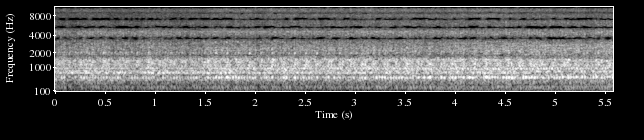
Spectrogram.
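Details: Skoda (probably Fabia) 1.4 16V BKY petrol, morning start after piston replacement; before, piston slap knocked cold and hot, more when warm: even, steady idle with smooth whir, no tapping or knocking; slap eliminated, runs clean.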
